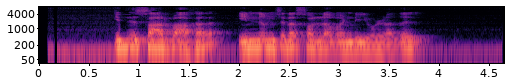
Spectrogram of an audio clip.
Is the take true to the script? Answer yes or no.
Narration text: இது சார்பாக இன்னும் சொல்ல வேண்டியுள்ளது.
no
